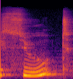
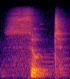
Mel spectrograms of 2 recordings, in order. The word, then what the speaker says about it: soot: We don't say suit, we say soot. Okay, that sound is really tricky for a lot of people. The lips have to be forward. The tongue is just resting behind the bottom teeth. And it's lifting up a little bit.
